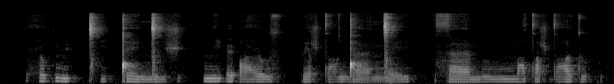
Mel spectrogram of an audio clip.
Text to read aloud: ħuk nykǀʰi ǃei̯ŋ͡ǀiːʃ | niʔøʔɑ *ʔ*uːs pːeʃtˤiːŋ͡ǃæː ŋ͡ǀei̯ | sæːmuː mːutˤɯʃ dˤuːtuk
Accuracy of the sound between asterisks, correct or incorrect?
incorrect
